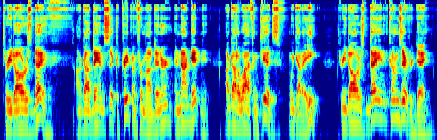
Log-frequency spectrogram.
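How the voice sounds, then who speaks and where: A man's voice: mid-range voice, expressive, fairly quick, sharp tone. A man reading aloud, voicing a terse, defensive young tractor driver in clipped working-class speech. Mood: blunt.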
